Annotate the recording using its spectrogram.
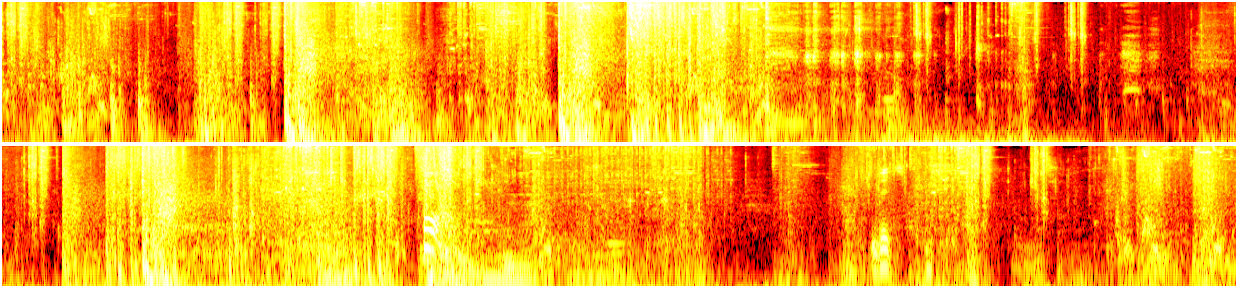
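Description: Wooden walls are built with rapid clattering knocks.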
